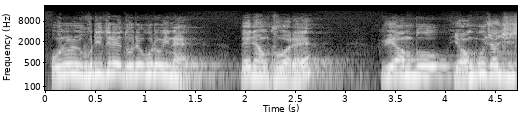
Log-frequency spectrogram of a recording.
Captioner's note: speaking in foreign language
